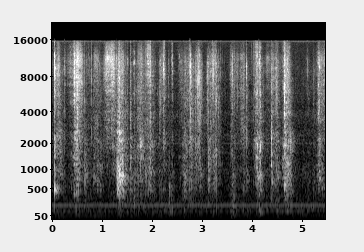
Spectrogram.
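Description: Scissors cutting into a stiff cardboard shipping box: a run of irregular crunching snips and scrapes, roughly two a second.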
